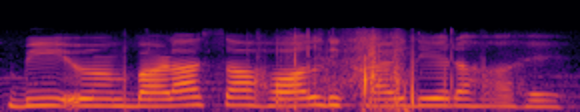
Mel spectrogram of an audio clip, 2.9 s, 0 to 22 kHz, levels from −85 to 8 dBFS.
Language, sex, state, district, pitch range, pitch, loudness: Hindi, male, Uttar Pradesh, Lucknow, 240-260 Hz, 245 Hz, -22 LUFS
